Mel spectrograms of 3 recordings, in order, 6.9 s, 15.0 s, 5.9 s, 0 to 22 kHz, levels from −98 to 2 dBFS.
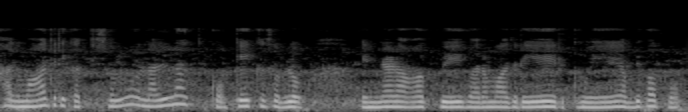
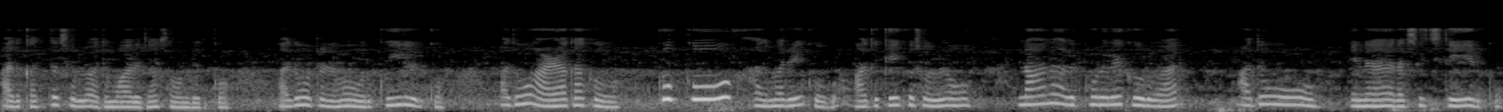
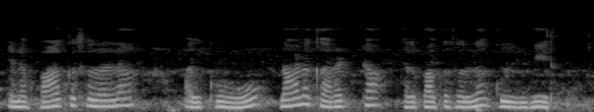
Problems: none marked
